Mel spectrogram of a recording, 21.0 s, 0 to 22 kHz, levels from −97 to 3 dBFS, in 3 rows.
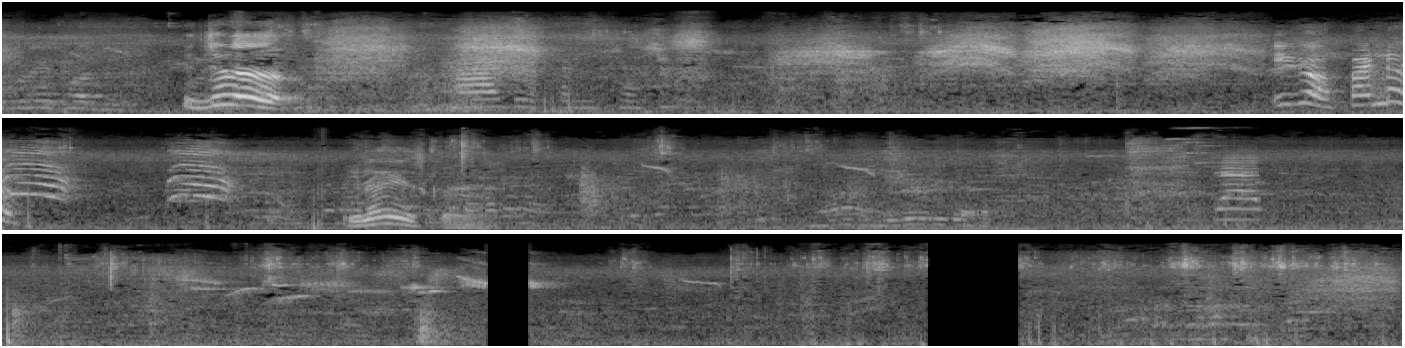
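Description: At 16.43 s and again at 18.63 s the audio halts into silence for about 0.22 s and 0.46 s: a rebuffering stall, where playback starved for data and waited. Unlike a dropout, it resumes exactly where it stopped, skipping nothing and only adding time.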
